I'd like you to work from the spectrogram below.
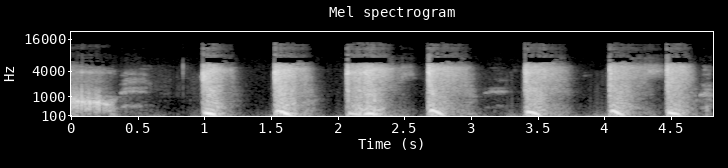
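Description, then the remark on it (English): A series of about seven sharp, loud pickaxe strikes used as battle sound effects for the fight at the end, at a fairly steady rhythm, each a harsh crack with a brief low, falling thud, with no talking. “That's the sound effects of the battle.”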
